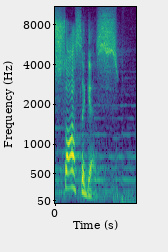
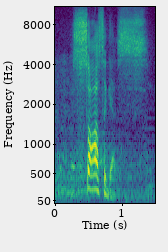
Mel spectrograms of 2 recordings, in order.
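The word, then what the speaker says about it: Syzygus: So, companion is a name, and the name is Sosigus. I remember it because it's like sausages with a hard G. Sosigus.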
